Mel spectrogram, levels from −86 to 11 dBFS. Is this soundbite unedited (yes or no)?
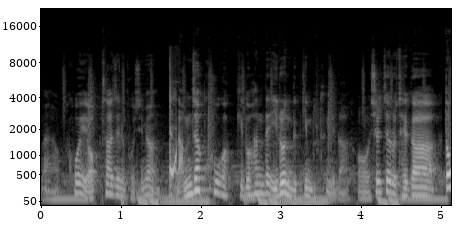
no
